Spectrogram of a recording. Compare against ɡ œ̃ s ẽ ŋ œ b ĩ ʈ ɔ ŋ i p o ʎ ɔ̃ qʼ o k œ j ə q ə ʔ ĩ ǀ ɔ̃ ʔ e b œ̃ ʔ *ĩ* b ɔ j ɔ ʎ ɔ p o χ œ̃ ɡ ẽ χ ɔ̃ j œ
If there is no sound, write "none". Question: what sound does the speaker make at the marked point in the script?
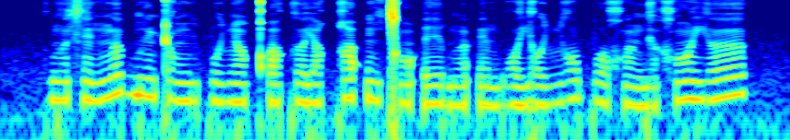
ẽ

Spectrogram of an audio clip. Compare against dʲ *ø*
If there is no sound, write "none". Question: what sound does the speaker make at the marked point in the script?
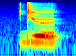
ø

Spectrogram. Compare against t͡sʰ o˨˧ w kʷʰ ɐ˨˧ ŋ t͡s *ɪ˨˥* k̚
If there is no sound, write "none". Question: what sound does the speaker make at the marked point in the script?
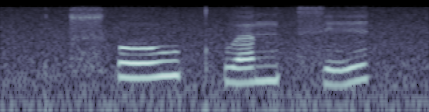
ɪ˨˥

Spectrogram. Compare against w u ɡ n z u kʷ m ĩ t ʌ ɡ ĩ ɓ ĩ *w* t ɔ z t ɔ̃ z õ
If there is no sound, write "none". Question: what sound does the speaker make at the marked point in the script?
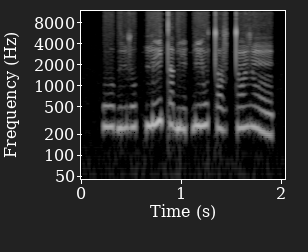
w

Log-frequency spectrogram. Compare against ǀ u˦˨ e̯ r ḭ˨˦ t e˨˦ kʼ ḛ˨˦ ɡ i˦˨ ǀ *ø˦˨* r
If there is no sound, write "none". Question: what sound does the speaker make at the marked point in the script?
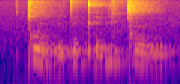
ø˦˨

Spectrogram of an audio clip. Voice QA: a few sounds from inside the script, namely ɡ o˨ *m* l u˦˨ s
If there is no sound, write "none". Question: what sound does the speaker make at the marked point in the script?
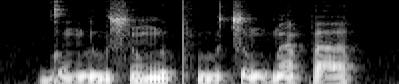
m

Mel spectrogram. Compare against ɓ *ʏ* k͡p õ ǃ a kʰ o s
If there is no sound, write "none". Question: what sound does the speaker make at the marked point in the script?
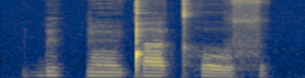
ʏ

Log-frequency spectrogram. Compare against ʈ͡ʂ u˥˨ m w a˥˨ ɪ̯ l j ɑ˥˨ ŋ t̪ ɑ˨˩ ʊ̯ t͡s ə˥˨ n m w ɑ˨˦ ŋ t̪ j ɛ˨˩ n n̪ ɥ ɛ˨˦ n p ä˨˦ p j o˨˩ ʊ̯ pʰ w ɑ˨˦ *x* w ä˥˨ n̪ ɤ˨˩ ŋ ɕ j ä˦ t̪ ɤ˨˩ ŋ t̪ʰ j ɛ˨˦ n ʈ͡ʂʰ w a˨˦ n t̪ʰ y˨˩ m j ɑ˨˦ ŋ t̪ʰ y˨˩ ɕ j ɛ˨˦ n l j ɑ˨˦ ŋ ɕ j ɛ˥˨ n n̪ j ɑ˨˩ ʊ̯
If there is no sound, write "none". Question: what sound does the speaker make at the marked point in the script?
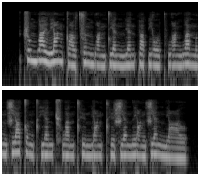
ŋ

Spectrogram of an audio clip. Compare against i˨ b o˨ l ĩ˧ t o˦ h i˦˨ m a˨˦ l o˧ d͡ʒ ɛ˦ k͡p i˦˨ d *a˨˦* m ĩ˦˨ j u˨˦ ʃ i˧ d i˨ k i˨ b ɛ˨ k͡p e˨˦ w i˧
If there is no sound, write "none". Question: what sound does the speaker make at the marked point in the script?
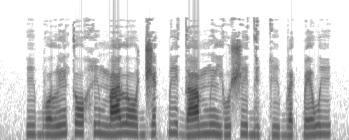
a˨˦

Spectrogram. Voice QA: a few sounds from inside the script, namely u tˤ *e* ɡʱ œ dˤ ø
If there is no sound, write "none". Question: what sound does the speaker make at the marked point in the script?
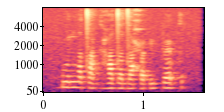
ø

